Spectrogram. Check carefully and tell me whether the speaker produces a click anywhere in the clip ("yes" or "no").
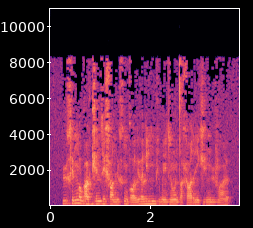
no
